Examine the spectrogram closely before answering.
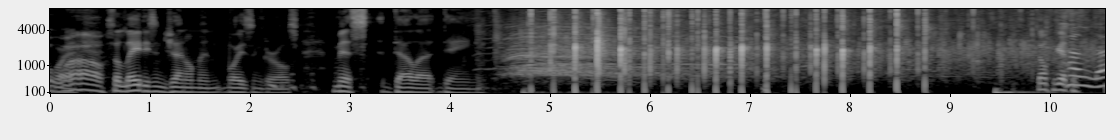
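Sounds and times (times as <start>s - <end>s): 
speech: 0.0s - 4.9s, 9.9s - 10.5s
audience applause: 4.4s - 10.5s.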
